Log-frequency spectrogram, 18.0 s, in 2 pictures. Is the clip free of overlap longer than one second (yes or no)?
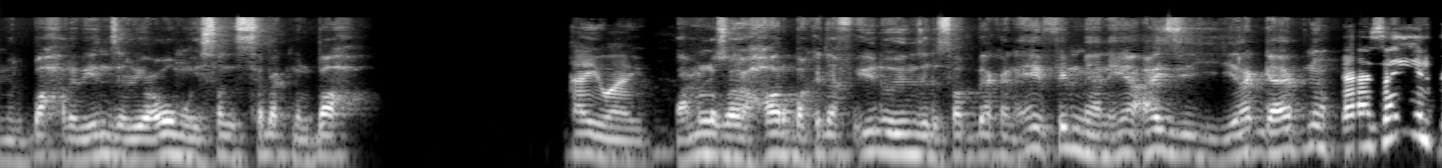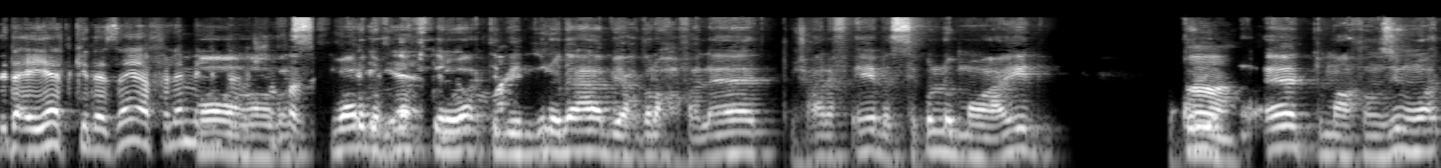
no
